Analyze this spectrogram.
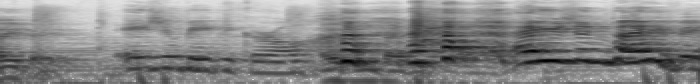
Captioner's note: laughs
